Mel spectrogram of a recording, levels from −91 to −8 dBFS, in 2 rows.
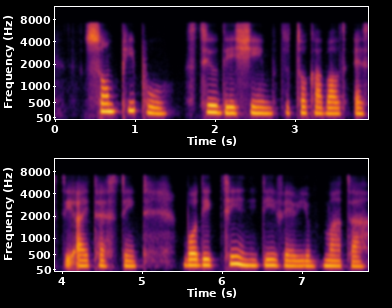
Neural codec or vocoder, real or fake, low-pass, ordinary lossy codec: codec, 16 kHz, 0.3 kbps, FocalCodec; fake; 7.2 kHz; none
